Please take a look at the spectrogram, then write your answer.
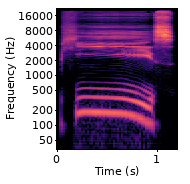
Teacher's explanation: It's that stretched out E sound, peace.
